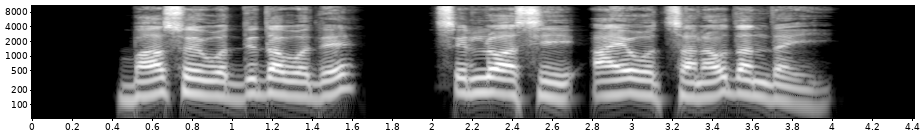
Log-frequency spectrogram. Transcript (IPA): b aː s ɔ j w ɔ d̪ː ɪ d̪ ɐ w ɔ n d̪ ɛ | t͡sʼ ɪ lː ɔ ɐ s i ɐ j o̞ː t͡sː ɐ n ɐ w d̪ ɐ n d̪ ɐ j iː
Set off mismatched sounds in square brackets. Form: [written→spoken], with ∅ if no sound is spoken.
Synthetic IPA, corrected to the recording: b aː s ɔ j w ɔ d̪ː ɪ d̪ ɐ w ɔ [n→∅] d̪ ɛ | t͡sʼ ɪ lː ɔ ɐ s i ɐ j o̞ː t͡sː ɐ n ɐ w d̪ ɐ n d̪ ɐ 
